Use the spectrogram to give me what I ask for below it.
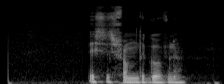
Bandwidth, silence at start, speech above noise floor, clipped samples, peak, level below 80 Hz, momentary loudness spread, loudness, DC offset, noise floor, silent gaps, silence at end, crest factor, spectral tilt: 16 kHz; 0.1 s; 30 dB; under 0.1%; -8 dBFS; -48 dBFS; 7 LU; -27 LUFS; under 0.1%; -56 dBFS; none; 0.05 s; 20 dB; -6 dB/octave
